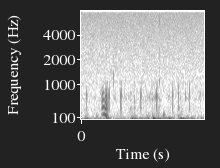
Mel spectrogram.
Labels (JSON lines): {"label": "biophony, knock croak", "recorder": "SoundTrap 300"}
